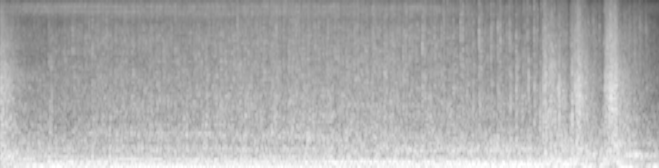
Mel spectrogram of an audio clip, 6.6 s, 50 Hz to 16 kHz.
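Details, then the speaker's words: Nitrous small-block Chevy V8 in the Brooklyn Dodger build, first start after a fast build, following fuel pressure trouble (too much fuel): deep, lumpy cam idle holding steady on its own with no misfires or knocks; it starts, runs and idles normally. "but there it is it starts it runs it idles"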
